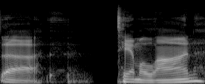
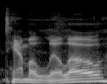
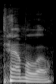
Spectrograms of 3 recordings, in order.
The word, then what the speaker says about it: Tamillow: I've heard it pronounced Tamilon. Okay. Tamillow. That's Tamillow. what I thought it was. Okay. And then Andy Rovat once surprised me and just said camel toe.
